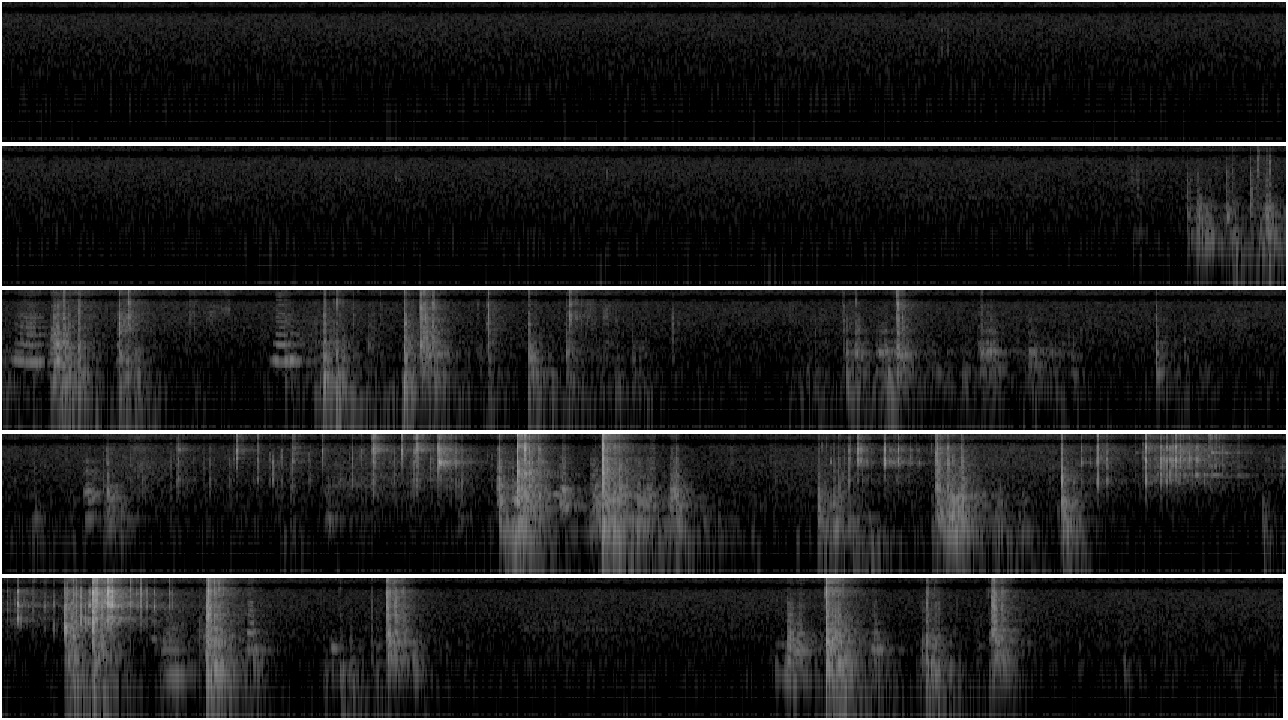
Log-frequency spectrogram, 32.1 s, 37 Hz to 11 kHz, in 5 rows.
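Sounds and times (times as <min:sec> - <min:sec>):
kibble rattling in plastic scoop: 0:19.7 - 0:21.8, 0:23.4 - 0:26.7
plastic pet door flap clacking: 0:21.3 - 0:22.8, 0:26.0 - 0:27.8.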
